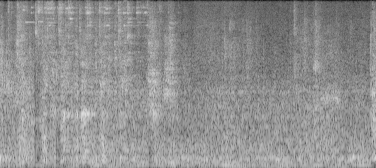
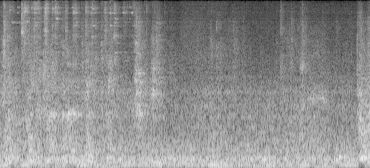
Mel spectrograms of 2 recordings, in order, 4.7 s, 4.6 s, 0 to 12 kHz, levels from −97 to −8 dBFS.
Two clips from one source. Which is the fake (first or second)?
second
